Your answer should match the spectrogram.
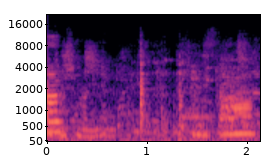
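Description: A woman's voice making a short, held low hum or 'mm' sound near the end, with one sharp click about a second in and soft murmuring before it.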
